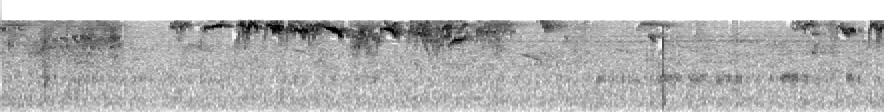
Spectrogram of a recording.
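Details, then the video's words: Bananaquit song: very high, sibilant twittering in quick bursts, loudest in a dense run through the middle, then scattered thin squeaky notes and a few lower chips near the end. "CANTO DO SIBITE"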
